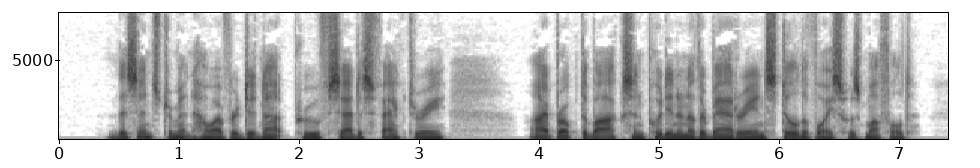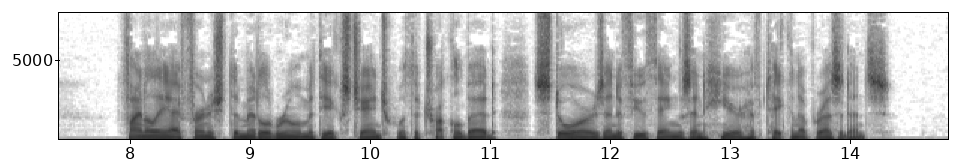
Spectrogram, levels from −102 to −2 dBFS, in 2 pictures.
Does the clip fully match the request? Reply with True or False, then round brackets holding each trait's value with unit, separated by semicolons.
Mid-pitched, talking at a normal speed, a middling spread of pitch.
False (105 Hz; 185 wpm; 3.5 semitones)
